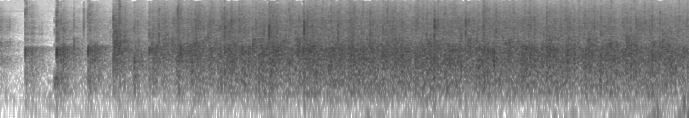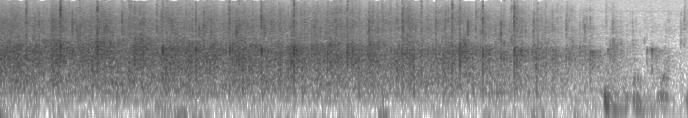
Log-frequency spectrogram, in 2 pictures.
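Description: A lecture audience applauding: many hands clapping in a dense patter that starts suddenly, holds steady for several seconds and dies away near the end.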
